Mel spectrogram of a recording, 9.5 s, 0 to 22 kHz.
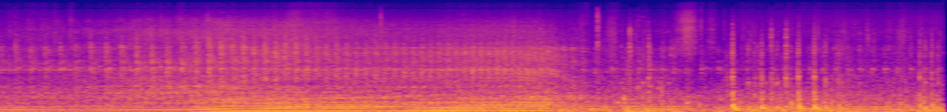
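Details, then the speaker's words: Mercedes W123 300TD turbo wagon, 260,000 miles, heard as the car drives past: diesel clatter with a harder rapping metallic knock, sharper than normal diesel sound; engine bad, noise worsening, cause not yet determined. "Just listen, particularly when the car goes by, you can hear that rapping metallic knock. That is not a normal diesel sound."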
